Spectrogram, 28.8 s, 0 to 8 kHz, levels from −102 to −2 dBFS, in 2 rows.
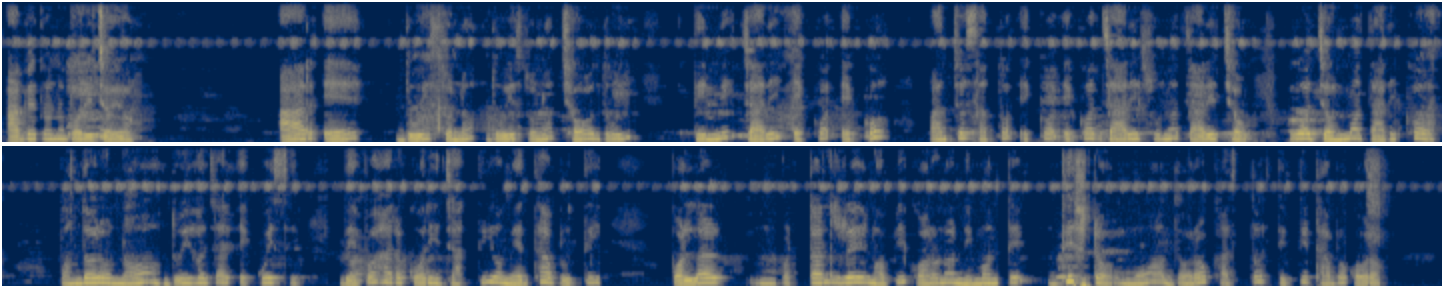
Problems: constant background noise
